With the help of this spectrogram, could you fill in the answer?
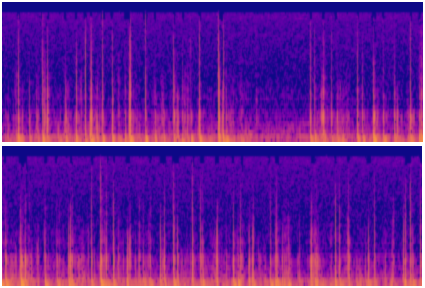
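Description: A flexible, thin, soft silver glitter-covered foam sheet wrapped over a microphone is scratched and rubbed with long nails and fingertips. Dense, rapid crackly scratches with a low, thumpy, muffled body keep coming, with a brief quieter pause near the middle before the scratching resumes.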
